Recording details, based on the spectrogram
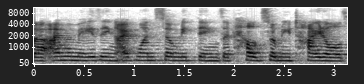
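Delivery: ordinary talk, nothing marked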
